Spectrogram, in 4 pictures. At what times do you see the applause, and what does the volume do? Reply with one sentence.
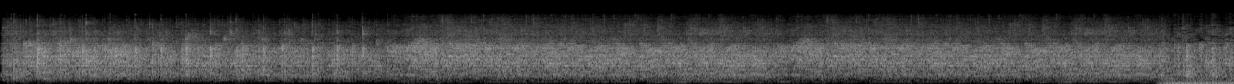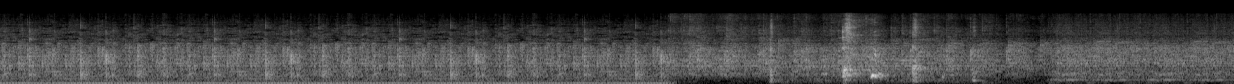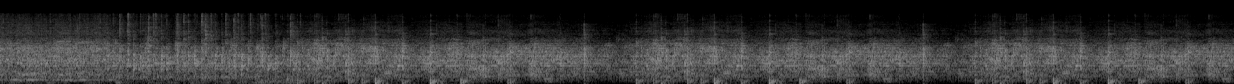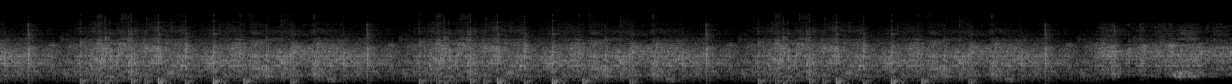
You can hear the applause from 0.0 to 49.3 s, getting quieter.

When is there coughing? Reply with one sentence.
The coughing can be heard from 20.0 to 22.1 s.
